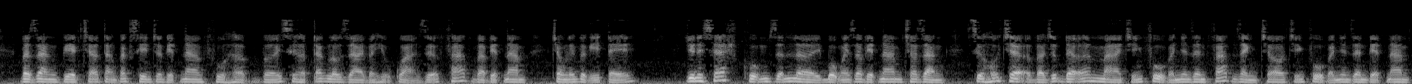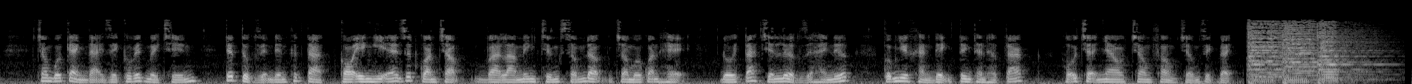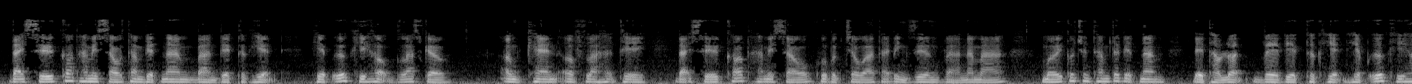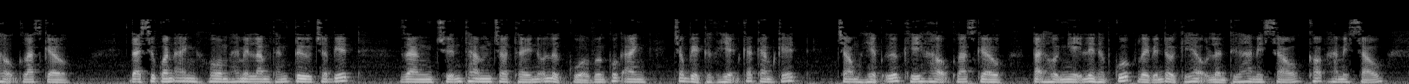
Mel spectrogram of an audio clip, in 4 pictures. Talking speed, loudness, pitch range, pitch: 225 wpm, -23 LUFS, 110-130 Hz, 115 Hz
